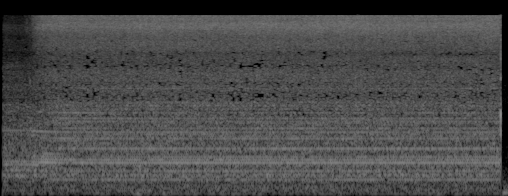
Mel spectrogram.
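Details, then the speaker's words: Electric Karcher pressure washer on its original wand, checked while the foam cannon was pulsating: pump whirs at a constant pitch with an even hiss of spray, no pulsing, then shuts off cleanly; suspected cause is the cannon's nozzle size/flow rate; normal steady spray. "so you can see that with the original one that came with the pressure washer it was working just fine so it had to be something perhaps with these the nozzle size in other words the flow rate wasn't ideal for that particular pressure washer"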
